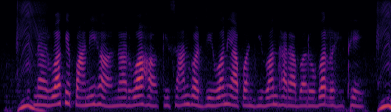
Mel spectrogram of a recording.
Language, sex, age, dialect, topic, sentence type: Chhattisgarhi, female, 25-30, Eastern, agriculture, statement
